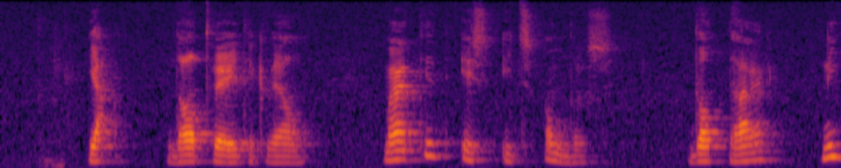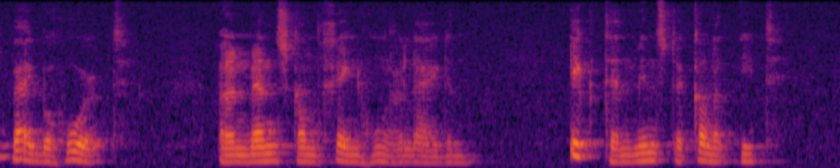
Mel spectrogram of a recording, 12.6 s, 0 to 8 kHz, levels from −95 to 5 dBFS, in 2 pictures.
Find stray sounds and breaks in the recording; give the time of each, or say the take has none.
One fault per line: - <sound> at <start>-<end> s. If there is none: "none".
none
